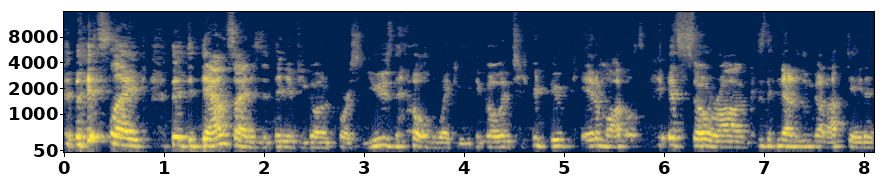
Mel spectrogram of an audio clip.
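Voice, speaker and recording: A man with a slight Canadian accent speaks at a fairly quick pace in a fairly high voice, his pitch varying in an ordinary way. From Canada. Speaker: data professional and co-host. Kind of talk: casual chat.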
